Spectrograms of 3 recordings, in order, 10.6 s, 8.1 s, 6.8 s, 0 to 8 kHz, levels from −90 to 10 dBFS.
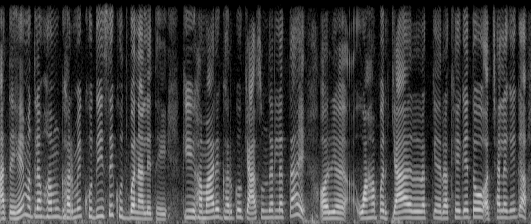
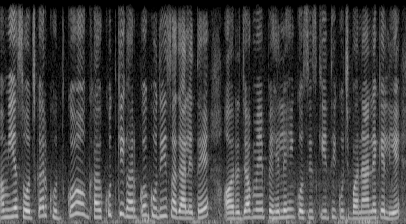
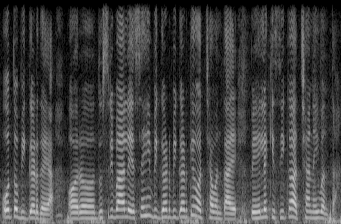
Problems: constant background noise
